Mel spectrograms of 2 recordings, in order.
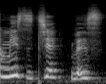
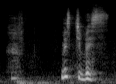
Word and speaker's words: mischievous: Like mischievous. That's how you would say it. It's literally how you would say it. Mischievous.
